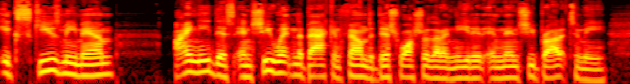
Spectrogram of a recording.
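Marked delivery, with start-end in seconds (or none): 0.0-2.3 put-on entitled tone. Retelling asking a store worker for help: retelling a demanding Karen tone. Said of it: "that sounded very Karen of you".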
